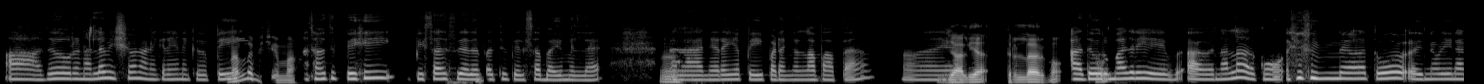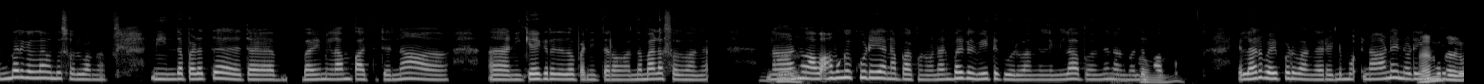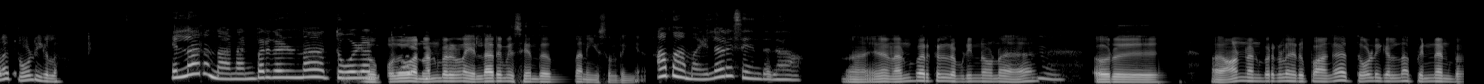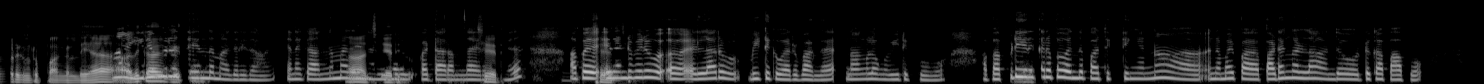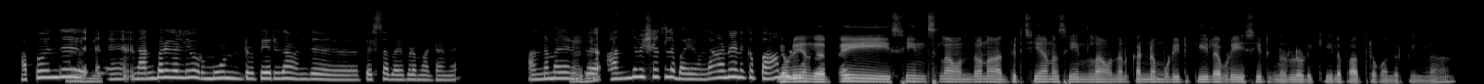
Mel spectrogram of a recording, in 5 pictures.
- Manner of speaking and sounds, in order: laughing while speaking: "பேய், பிசாசு"; tapping; in English: "ஜாலியா, திரில்லா"; other background noise; laugh; other noise; in English: "சீன்ஸ்"; in English: "சீன்"
- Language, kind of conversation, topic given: Tamil, podcast, பயத்தை எதிர்கொள்ள உங்களுக்கு உதவிய வழி என்ன?
- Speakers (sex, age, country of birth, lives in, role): female, 20-24, India, India, guest; male, 40-44, India, India, host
